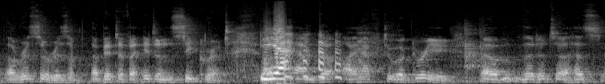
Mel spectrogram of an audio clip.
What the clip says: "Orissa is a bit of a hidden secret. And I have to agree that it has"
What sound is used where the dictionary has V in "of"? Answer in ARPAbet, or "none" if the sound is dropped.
V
